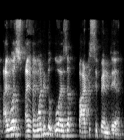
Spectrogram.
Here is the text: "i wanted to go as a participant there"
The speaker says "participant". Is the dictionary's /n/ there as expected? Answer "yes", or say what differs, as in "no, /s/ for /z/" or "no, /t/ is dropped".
yes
